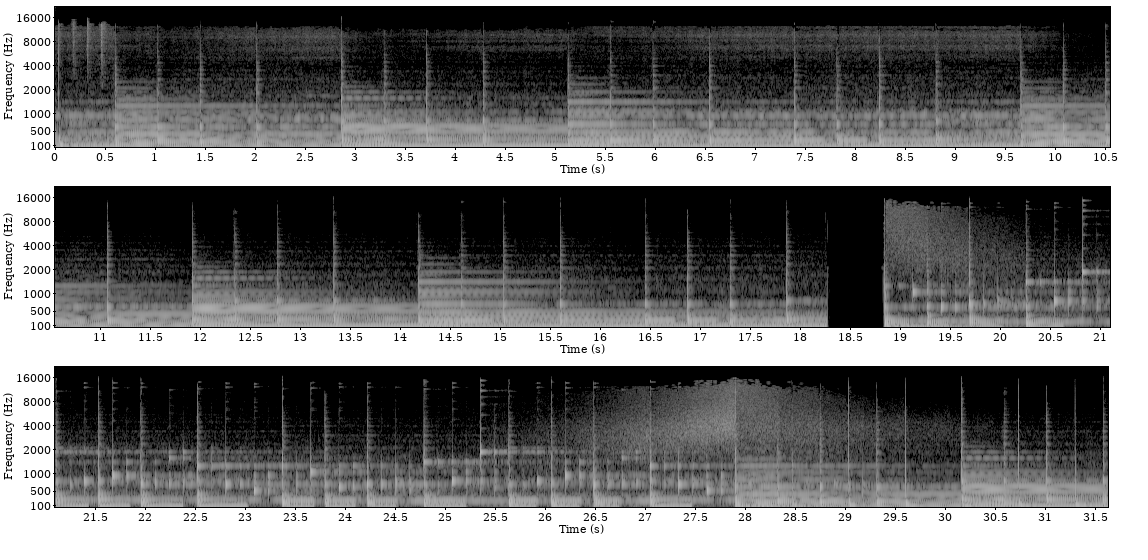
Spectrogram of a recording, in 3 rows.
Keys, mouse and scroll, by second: 7.8 scroll up 1, 25.8 double click.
